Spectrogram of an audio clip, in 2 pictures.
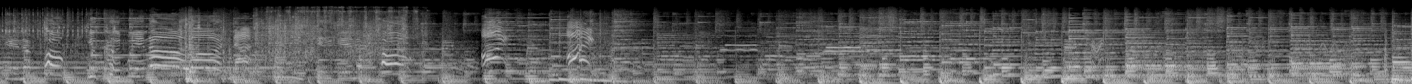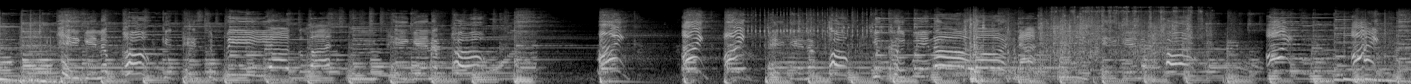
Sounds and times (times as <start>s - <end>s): Music: 0.0s - 28.2s.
